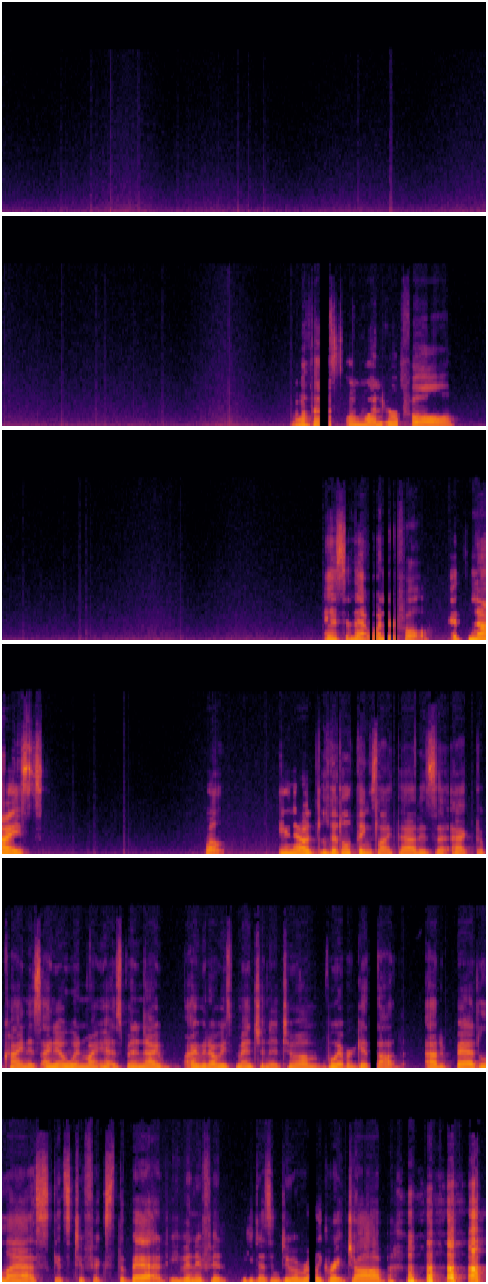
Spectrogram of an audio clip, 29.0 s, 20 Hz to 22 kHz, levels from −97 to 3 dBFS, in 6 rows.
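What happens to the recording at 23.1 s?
The sound cuts out for about 90 ms, from 23.03 to 23.12 s, right after "it to him whoever", and comes back at "out out of bed" with the intervening moment simply missing, as though playback had carried on in silence. This is a Bluetooth dropout, likely caused by audio packets reaching the headphones too late and being discarded, so the output held silence until valid packets resumed. The gap's length fits a few lost packets.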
